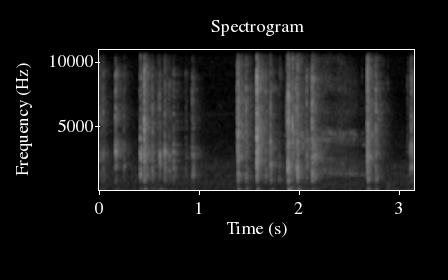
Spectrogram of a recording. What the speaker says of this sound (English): Oh my goodness, typing.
